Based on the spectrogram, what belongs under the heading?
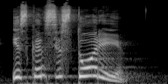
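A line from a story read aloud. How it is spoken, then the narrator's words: Shout. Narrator (Russian): выкрикнула она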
